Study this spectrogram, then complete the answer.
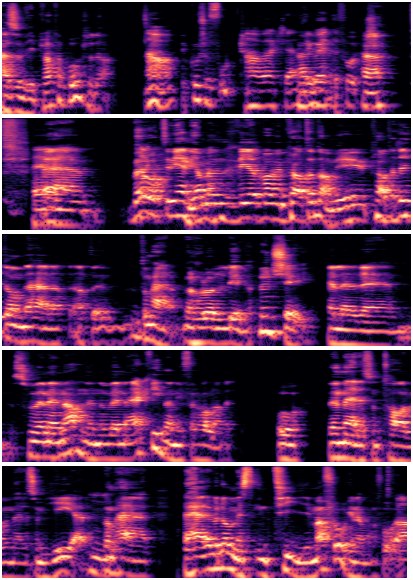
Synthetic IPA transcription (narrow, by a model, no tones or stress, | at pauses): als̬ɔvɪpʰɾɑːt̪aɾpʰɔsɔd̪ɑ̰ːnt̪ː | d̪̥ɛɡoːʂɔfʊʈːvæɾklɪəɡoːjɛt̪ːəfʊɑː | vaɾoːt̪əɾɪjɛnːjɑːmɛnvɪavavɪpʰɾɑːt̪at̪ɔmvɪhajpʰɾɑːt̪at̪liːt̪əɔmd̪ɛɦæːɾat̪a̰t̪d̪ɔmhæːɾmɛnɦaɖɵalɾəleːvat̪̚mɛɛːnɕœjɛlːəɾsɔvɛmæɾmanːənɔvɛmæɾkʰvɪnːanɪfœɾɦɔlːand̪ət̪ | ɔ | vɛmæɖɛsɔmt̪ʰɑːɾvɛmæɖɛsɔmjeːɾd̪ɔmɦæːɾ | d̪̥ɛɦæːɾæɾvɛld̪ɔmːɛst̪ɪnt̪ʰiːmafɾoːɡəɳamanfo̰ːɾ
